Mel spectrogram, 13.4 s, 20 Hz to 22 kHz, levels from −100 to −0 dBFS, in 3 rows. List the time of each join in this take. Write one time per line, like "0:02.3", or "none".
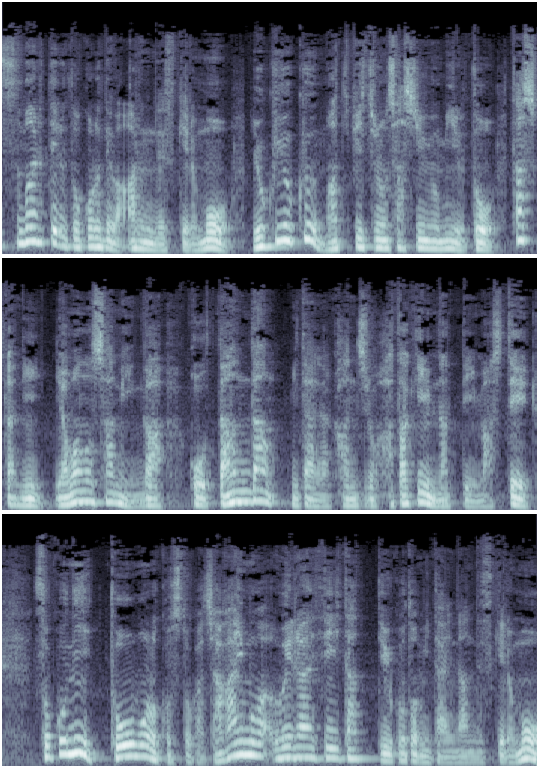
0:02.0
0:04.2

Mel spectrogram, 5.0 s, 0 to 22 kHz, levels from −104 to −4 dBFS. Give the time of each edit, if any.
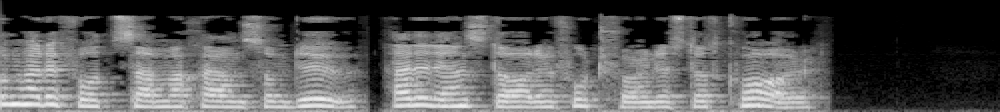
0:01.9

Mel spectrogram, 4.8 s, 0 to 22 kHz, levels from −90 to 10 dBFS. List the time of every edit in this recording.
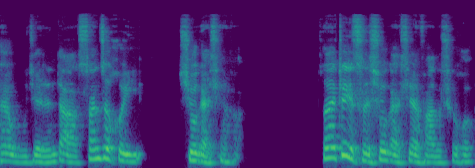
none

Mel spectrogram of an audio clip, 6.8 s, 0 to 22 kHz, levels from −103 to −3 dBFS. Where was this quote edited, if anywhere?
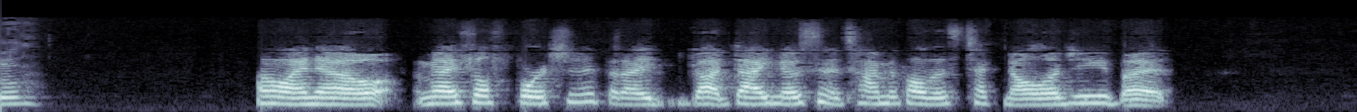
0:02.0
0:03.4

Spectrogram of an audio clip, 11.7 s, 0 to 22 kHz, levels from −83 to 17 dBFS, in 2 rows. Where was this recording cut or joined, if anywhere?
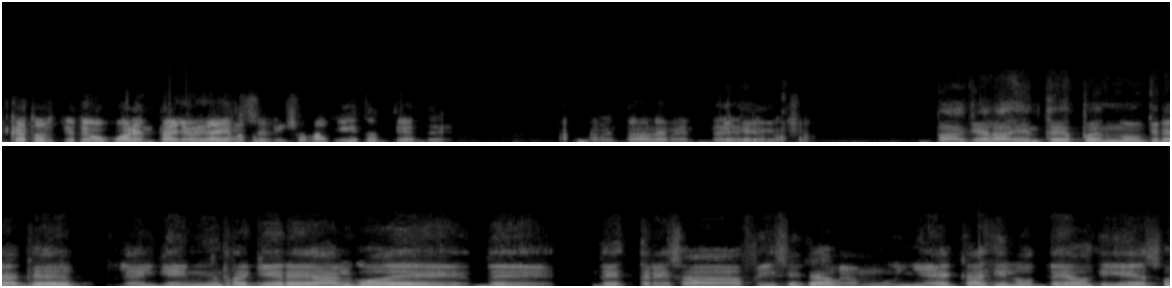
0:03.9
0:05.5
0:06.4
0:08.6
0:10.0

